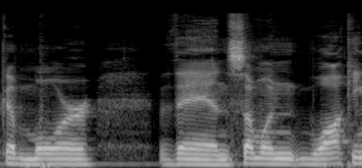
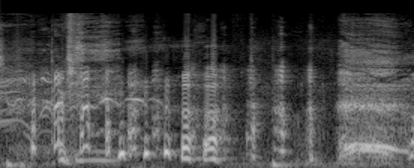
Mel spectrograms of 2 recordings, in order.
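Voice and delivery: high giggling fit; high laugh. Real, not acted. Laughs at meowing.

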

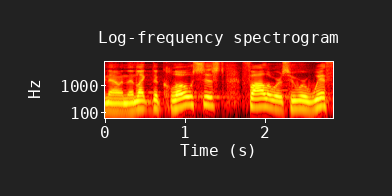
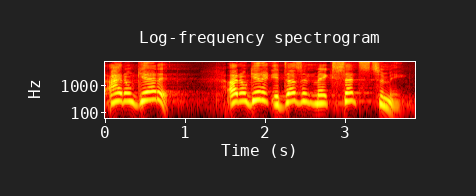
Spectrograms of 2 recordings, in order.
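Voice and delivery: bewildered outburst; 11 semitones higher than usual. Pretend. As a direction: throw up your hands in confusion. Disciple's confused outburst.

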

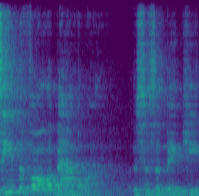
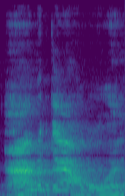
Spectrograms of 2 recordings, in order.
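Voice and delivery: loud, slow country singer parody; country cowboy voice; 6 dB louder, much slower than usual. Pretend. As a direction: belt it out in a drawn-out country drawl. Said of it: "That's my country voice".

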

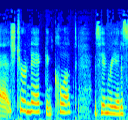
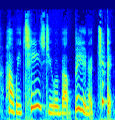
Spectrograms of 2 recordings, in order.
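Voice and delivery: ordinary delivery, nothing marked

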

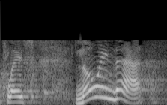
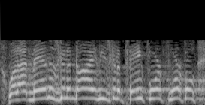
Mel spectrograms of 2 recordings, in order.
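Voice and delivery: much higher, indignant mock outrage; outraged king; 12 semitones higher than usual. Preacher voicing outraged King David, high and indignant. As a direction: voice David's furious verdict.

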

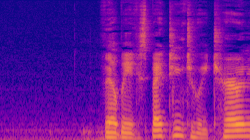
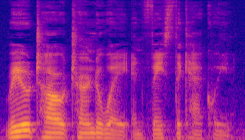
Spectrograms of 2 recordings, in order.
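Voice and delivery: plain reading voice

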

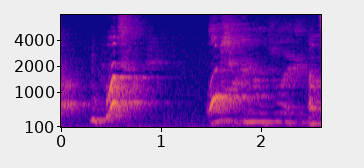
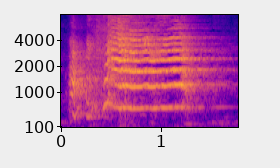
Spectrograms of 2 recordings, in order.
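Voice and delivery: loud burst of laughter; 12 semitones higher, 12 dB louder than usual. Real, not acted.

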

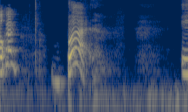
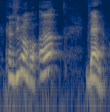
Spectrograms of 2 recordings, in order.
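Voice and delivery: ordinary delivery

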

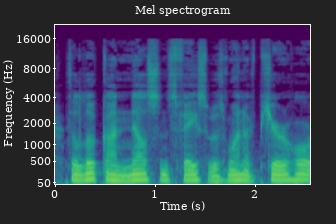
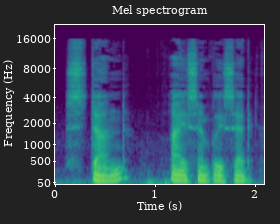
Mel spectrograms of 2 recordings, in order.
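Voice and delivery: usual speaking voice

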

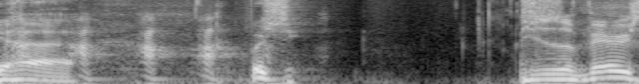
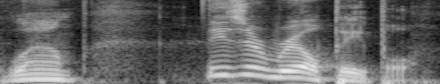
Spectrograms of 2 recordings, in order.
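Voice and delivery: higher, matter-of-fact comeback; deadpan retort; 5 semitones higher than usual. Retold or imitated. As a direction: set them straight, dry. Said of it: "And I'm like".

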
